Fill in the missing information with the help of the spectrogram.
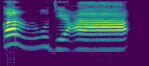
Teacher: جیم کے اوپر ہلکا سا قلقلہ کرتے ہوئے عین کو کھینچیں گے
